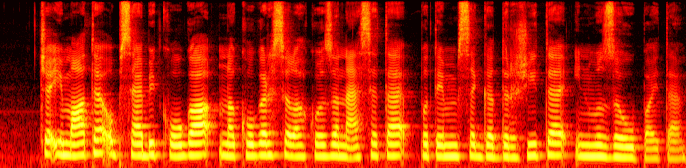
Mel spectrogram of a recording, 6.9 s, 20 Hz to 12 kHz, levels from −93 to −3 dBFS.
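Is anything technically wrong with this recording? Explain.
No, nothing technically wrong turns up anywhere in this speech recording, so there's nothing here to flag.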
